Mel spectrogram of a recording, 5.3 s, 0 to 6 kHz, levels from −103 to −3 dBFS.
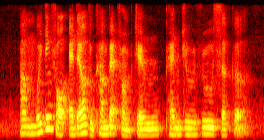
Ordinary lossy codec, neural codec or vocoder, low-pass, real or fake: none; vocoder, 44.1 kHz, 128 mel bands, Pupu-Vocoder; 5.4 kHz; fake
